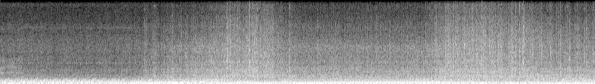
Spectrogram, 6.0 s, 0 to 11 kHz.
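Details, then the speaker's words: Lexus GS430 2005-2007 3UZ-FE VVT-i V8 on Link G4+ X-Treme ECU, plug-and-play harness for IS200 swap, after start-up with throttle blips: smooth, even V8 note rising and falling cleanly, no knocks or misses; normal running engine. "But right, so I'm pretty happy with everything on the engine itself."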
